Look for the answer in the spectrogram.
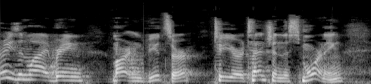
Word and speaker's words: Bucer: The last name is pronounced a little differently than you would pronounce it in English, but Bucer is the correct pronunciation.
